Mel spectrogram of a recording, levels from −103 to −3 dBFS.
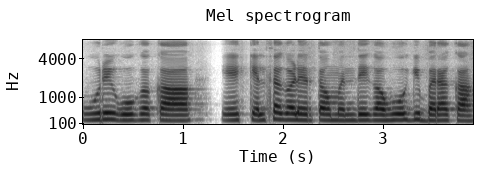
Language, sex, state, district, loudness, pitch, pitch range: Kannada, female, Karnataka, Raichur, -16 LUFS, 200 Hz, 195-210 Hz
